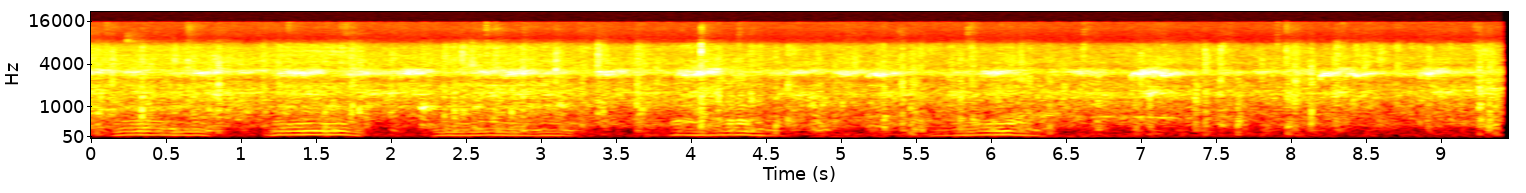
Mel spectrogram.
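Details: Samoyed grumbling angrily, a deep, low, moaning voice in about five drawn-out bouts, each roughly half a second long, separated by short pauses. A steady high hiss runs underneath throughout.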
